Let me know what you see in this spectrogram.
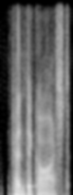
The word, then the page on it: Pentecost: American English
